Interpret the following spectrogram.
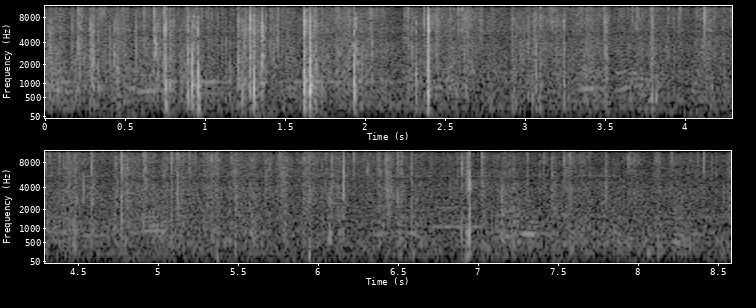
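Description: Horses walking on a dry dirt trail, hooves clopping: a few sharp, irregular hoof strikes in the first two and a half seconds, then fainter scattered steps. Faint voices can be heard behind them.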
